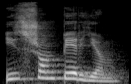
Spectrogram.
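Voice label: "из шом перйӧм", Komi, female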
